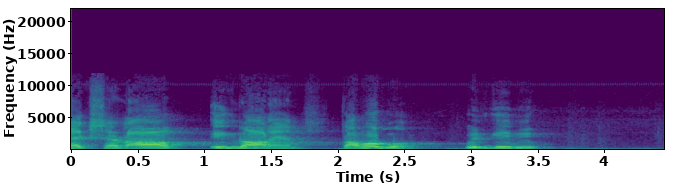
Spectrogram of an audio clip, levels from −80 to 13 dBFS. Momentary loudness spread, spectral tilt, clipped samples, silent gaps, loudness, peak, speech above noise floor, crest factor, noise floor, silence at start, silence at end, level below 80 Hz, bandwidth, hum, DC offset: 13 LU; -6 dB/octave; under 0.1%; none; -16 LUFS; -4 dBFS; 28 dB; 14 dB; -43 dBFS; 0 s; 0.95 s; -42 dBFS; 11.5 kHz; none; under 0.1%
